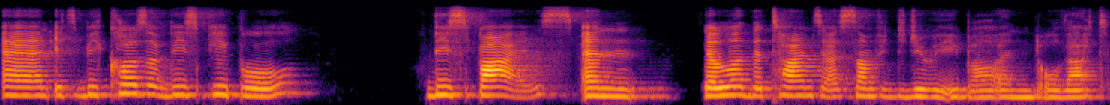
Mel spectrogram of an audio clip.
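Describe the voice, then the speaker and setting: Her voice sits at a medium pitch, and this woman speaks with an Eastern European accent. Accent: Slavic. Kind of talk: casual talk to camera.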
